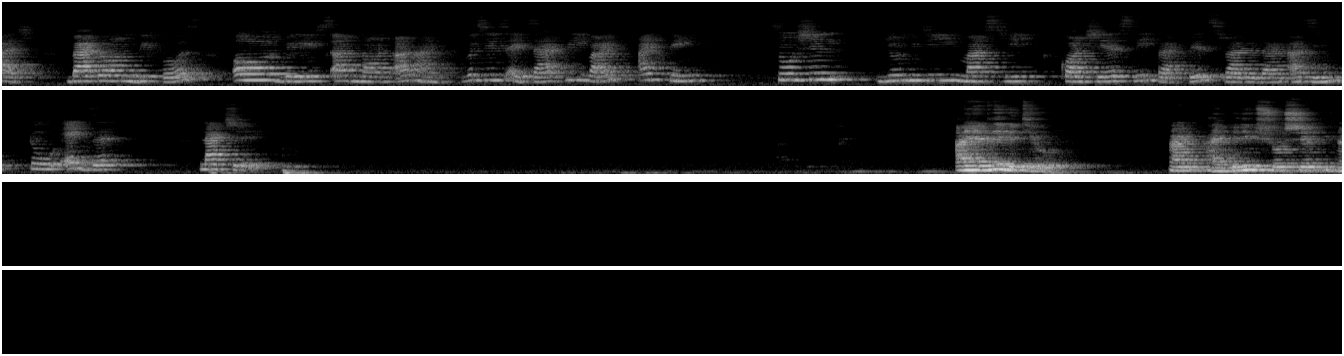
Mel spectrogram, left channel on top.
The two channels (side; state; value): right; silent; 58 dB below the other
